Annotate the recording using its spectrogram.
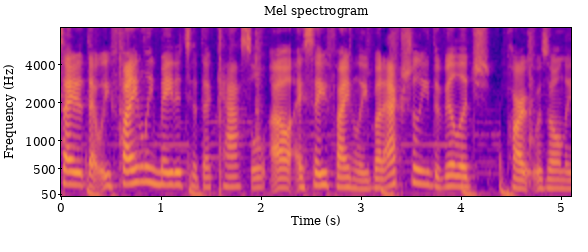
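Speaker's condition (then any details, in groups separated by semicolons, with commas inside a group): No condition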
